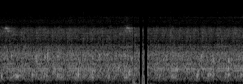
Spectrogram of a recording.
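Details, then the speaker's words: Honda 8 hp 4-stroke outboard on a test stand in a bucket, troubled by ethanol fuel. After cleaning the idle jet and resetting the idle, it holds a smooth idle on its own at about 1500–1620 rpm, rising as it warms, with no stumbles. "sounds like the 1500 is this good 1560 1580 good speed for idling you know"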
